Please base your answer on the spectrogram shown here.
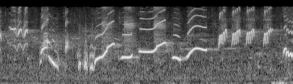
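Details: White-rumped shama in champion-class tutor recording full of varied song material: loud, clear whistled phrases sweeping up and down, slurred rising notes and quick high chips in a rapid varied sequence, with little background noise.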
